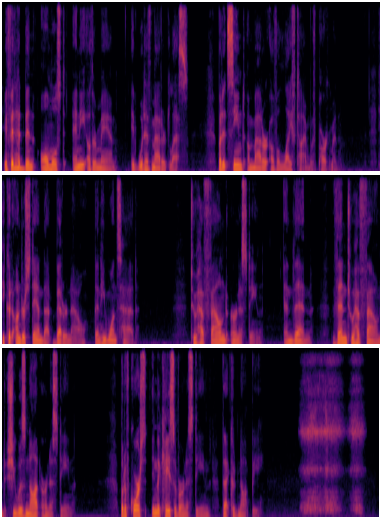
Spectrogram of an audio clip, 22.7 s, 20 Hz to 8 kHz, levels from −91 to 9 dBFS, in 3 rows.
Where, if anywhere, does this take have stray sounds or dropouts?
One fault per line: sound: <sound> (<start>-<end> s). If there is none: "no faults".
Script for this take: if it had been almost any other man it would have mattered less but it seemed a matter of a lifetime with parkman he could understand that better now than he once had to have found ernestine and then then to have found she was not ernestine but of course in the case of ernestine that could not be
sound: sniff (21.0-22.4 s)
